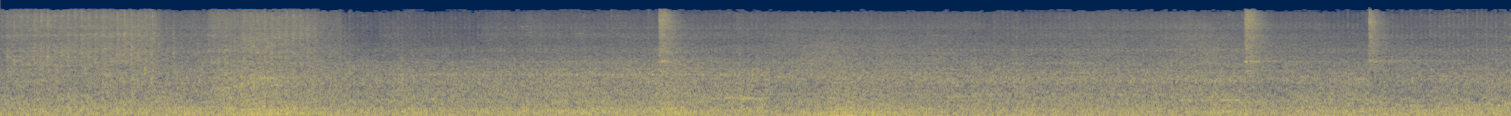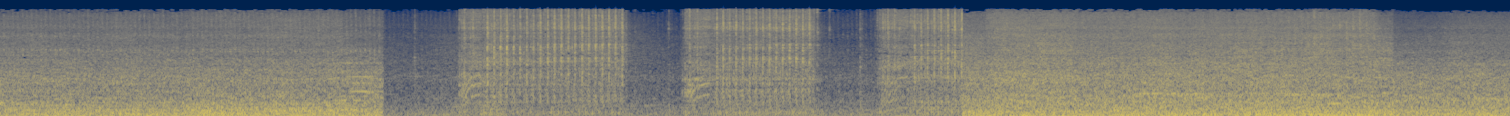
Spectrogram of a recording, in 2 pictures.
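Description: Tractor assembly-plant floor noise: a steady mechanical din with a hiss of air, broken by a few sharp metallic clicks, and dropping away briefly three times about two-thirds of the way through.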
